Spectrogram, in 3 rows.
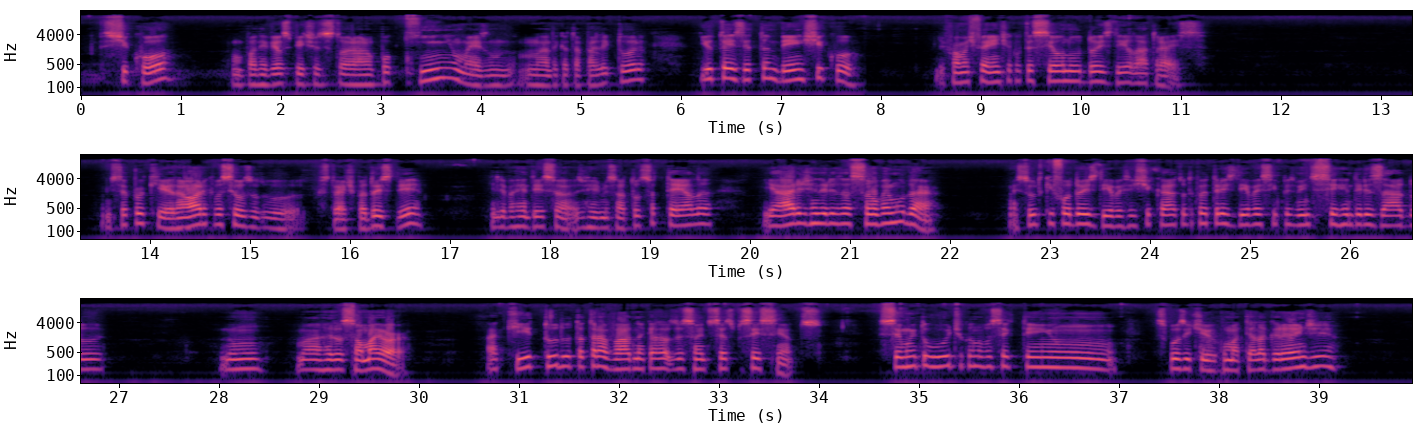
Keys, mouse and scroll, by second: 6.8-8.1 drag, 10.6-14.0 drag, 33.2-35.1 drag, 35.3-37.9 drag, 39.5-39.9 drag.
